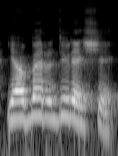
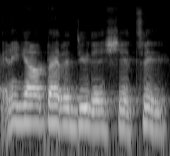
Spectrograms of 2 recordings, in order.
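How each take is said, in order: First: Y'all punched louder at the start; stress on Y'all. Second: Said in the usual way. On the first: Acted. Boss repeats the warning to the guests, hitting Y'all. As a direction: hit Y'all hard as a warning.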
